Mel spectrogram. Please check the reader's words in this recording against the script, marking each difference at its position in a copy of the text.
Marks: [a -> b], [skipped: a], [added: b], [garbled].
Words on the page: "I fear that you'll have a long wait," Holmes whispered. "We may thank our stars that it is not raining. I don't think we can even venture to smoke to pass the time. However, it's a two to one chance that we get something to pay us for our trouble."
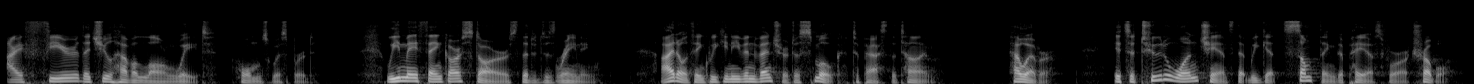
"I fear that you'll have a long wait," Holmes whispered. "We may thank our stars that it is [skipped: not] raining. I don't think we can even venture to smoke to pass the time. However, it's a two to one chance that we get something to pay us for our trouble."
